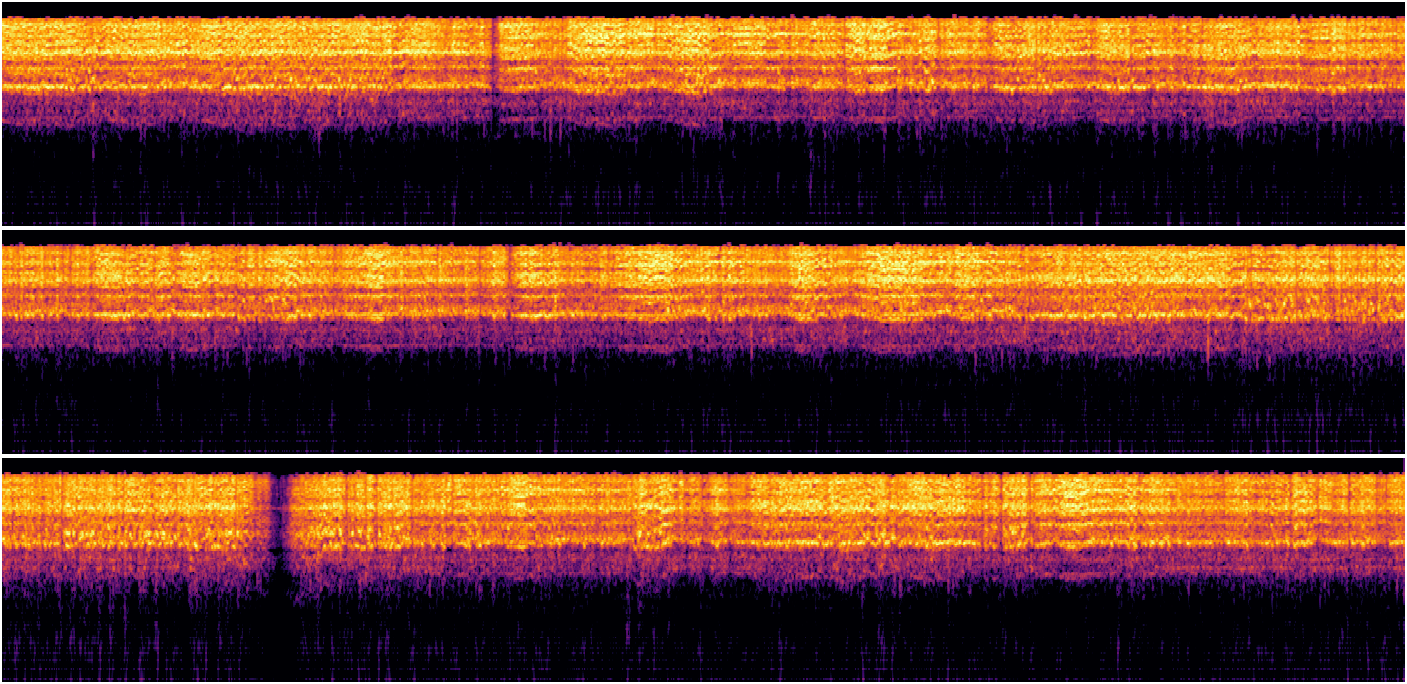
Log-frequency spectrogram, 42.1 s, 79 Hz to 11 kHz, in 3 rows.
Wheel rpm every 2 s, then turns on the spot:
220, 210, 220, 220, 230, 220, 220, 230, 220, 230, 220, 220, 210, 220, 220, 160, 230, 230, 220, 220, 230.
none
